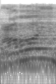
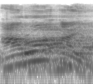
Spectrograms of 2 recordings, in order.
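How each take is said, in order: First: The two vowel sounds run together as one. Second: The two vowel sounds are clearly kept apart. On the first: The speaker calls it wrong. "আরোই বলবেন না" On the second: The speaker calls it right. "আরো আই বলেন"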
